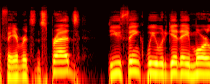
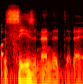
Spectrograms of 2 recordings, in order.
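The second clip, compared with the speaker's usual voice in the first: put-on radio announcer voice, much lower; 12 semitones lower, 10 dB quieter than usual. Talking about playoff odds, the speaker demonstrates the line in a radio announcer voice. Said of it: "That was my radio guy voice".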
